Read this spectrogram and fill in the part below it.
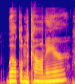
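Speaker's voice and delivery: put-on Southern accent. Repeating the show opener after being asked: southern accent. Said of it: "Now do it with a Southern accent".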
